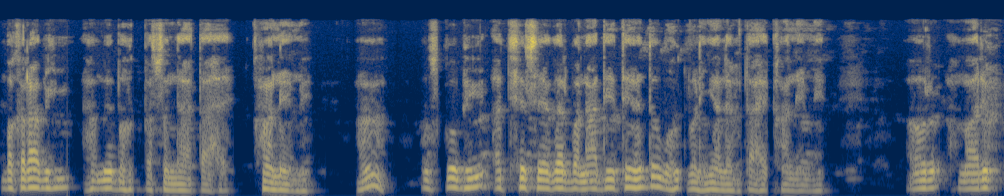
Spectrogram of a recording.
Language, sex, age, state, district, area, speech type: Hindi, male, 60+, Uttar Pradesh, Prayagraj, rural, spontaneous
